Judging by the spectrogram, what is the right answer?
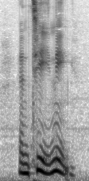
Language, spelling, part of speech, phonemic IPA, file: Swedish, tidning, noun, /²tiːnɪŋ/, Sv-tidning.ogg
- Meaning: 1. a newspaper 2. a magazine, a journal, tiding 3. a wet folden newspaper used for forming of hot glass through smoothing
